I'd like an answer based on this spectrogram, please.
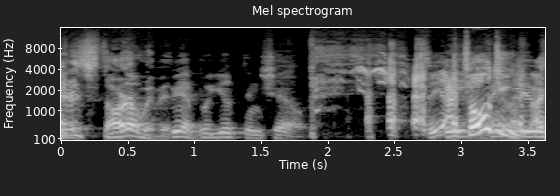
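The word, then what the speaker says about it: Buyukcencel: Yeah, Buyukten Shell. See, I told you. I told you that's how you pronounce it.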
